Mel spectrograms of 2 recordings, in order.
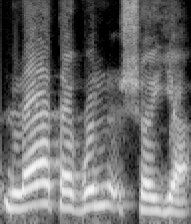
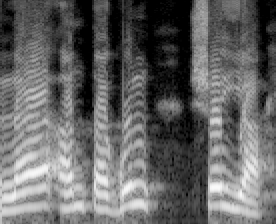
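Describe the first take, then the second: First: The words are run together into one. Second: The words are said separately, one by one. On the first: "एक में मिला के बोलेंगे" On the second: "इसको अगर अलग अलग बोलेंगे"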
